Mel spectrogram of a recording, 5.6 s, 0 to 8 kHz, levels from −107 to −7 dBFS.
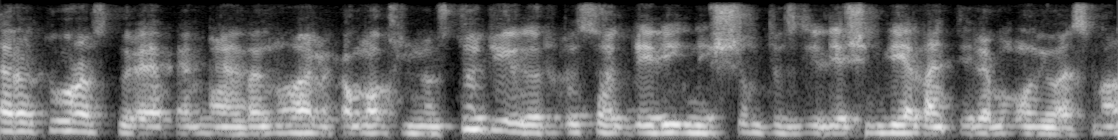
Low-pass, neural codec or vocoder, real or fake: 7.2 kHz; codec, 24 kHz, 3 kbps, HILCodec; fake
